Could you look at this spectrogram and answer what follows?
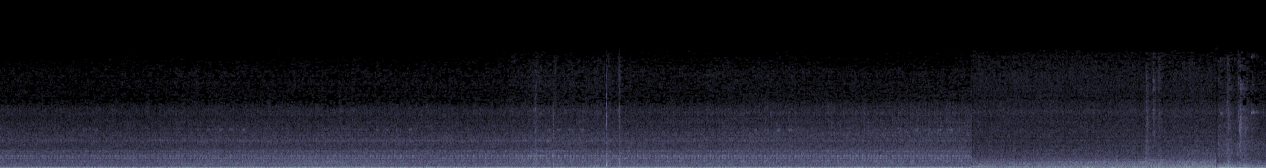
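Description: A vehicle engine idling steadily, with a low, even hum that cuts off abruptly about twelve seconds in. Softer rustling noise and a couple of sharp clicks follow near the end.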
